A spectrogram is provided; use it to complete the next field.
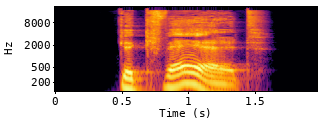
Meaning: past participle of quälen
- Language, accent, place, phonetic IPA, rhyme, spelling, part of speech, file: German, Germany, Berlin, [ɡəˈkvɛːlt], -ɛːlt, gequält, verb, De-gequält.ogg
